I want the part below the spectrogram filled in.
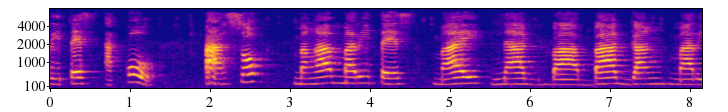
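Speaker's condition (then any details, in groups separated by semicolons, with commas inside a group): No condition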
